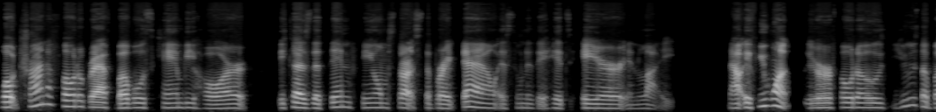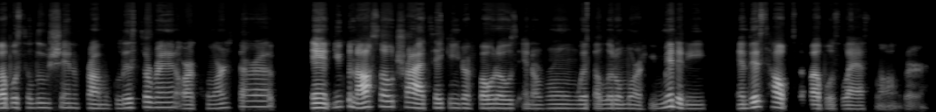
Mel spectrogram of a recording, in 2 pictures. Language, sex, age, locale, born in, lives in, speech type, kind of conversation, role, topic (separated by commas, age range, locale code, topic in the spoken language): English, female, 35-39, en-US, United States, United States, read, expert-assistant, expert, Why do bubbles always form a round shape?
